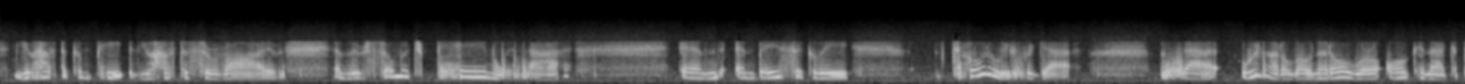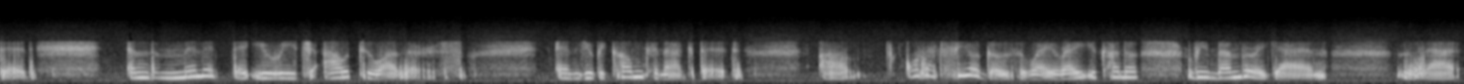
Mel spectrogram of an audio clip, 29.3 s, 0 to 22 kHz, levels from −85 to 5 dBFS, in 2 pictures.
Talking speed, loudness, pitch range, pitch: 115 wpm, -20 LUFS, 210-310 Hz, 240 Hz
